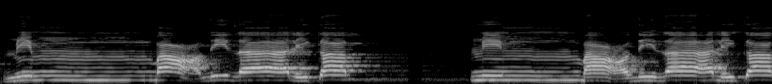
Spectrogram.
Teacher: میم نون زیر من نہیں کریں گے، میم میم زیر مم، مم غنے کے ساتھ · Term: اقلاب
